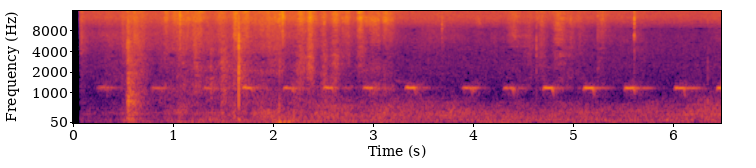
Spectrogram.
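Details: Presumed owl making a strange noise outside a house over about a week, identity unknown: short, even, whistled toots on one steady pitch, repeated roughly twice per second, with faint clicks and a low background rumble.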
